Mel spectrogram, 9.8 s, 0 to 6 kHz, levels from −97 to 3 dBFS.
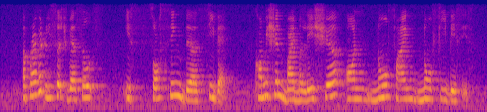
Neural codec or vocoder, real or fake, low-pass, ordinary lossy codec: none; real; 5.4 kHz; none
